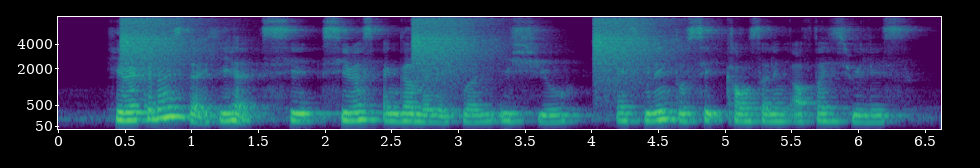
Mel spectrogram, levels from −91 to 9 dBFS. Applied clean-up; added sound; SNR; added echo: none; Hiss; 10 dB; reverberation time 0.5 s.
